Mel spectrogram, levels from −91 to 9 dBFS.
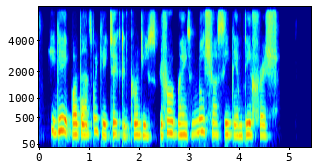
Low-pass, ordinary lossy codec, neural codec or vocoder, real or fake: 7.2 kHz; none; codec, 16 kHz, 1 kbps, X-Codec, HuBERT features, trained on general audio; fake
